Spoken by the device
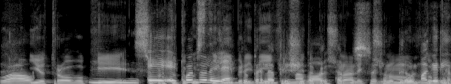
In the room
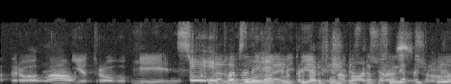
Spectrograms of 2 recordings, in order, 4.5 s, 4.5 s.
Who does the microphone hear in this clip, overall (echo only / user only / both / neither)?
both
